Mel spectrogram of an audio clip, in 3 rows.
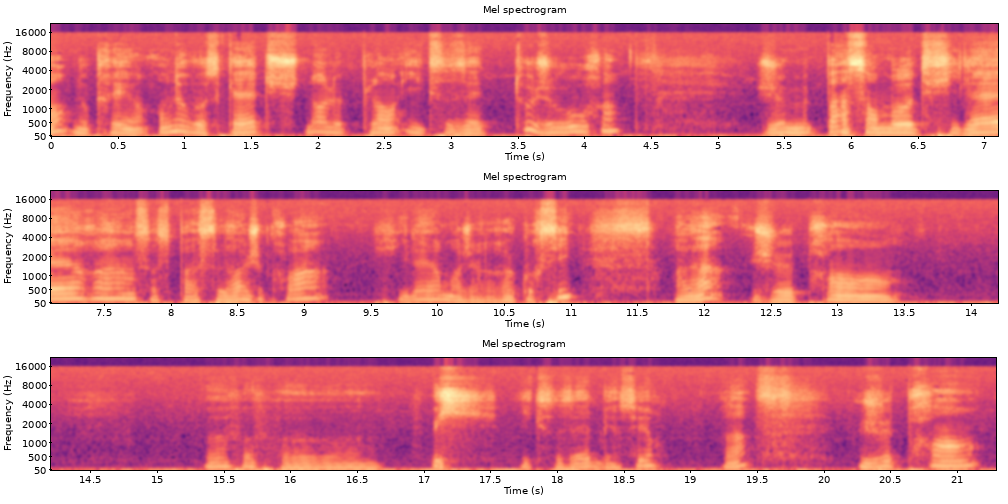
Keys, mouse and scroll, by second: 1.0 click, 3.2 click, 7.7 click, 8.7 click, 10.0 click, 11.2 scroll up 2, 14.7 click, 18.3 click.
